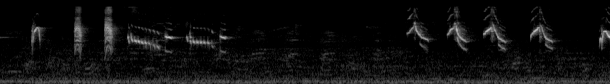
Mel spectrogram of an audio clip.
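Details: Lure call of the Wambi mini: sharp high ticks and short whistled phrases, a silence, then clear downward-sweeping chirps about one per second.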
